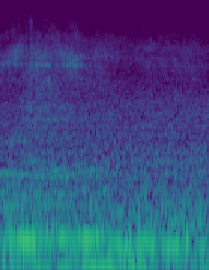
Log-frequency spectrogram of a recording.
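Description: A steady low hum, with a faint hiss in the first half.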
